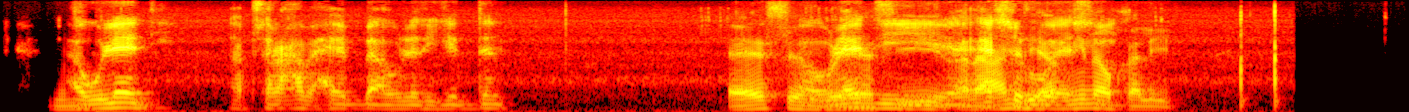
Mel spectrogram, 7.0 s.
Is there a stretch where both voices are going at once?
Yes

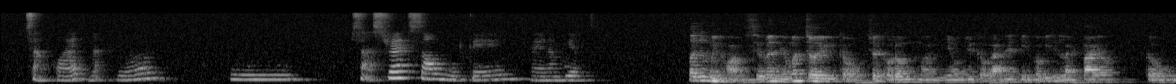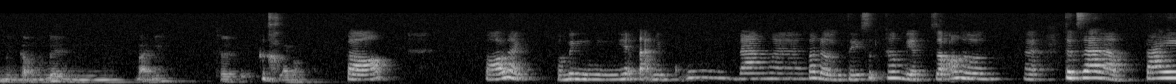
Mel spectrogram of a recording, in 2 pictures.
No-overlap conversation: Yes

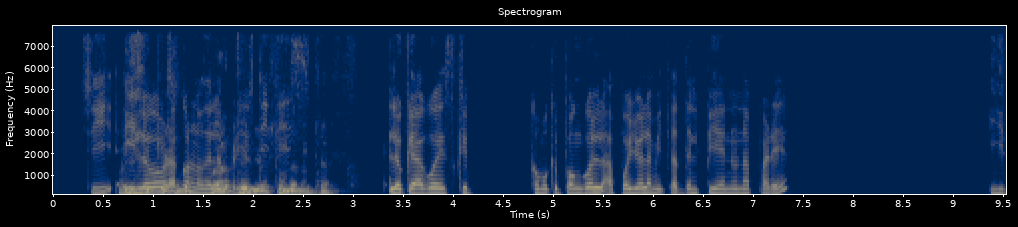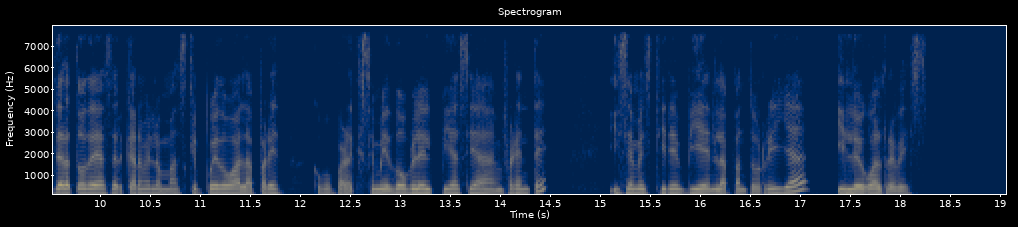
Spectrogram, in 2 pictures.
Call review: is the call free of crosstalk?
No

